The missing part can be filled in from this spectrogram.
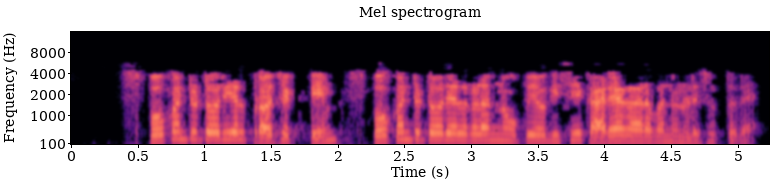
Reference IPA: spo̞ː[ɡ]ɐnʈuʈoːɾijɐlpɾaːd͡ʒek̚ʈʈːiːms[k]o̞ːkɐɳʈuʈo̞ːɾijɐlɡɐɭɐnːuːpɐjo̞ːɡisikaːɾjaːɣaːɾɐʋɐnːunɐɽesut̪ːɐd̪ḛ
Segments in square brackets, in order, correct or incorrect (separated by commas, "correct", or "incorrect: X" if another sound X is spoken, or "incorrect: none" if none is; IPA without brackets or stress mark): incorrect: k, incorrect: p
